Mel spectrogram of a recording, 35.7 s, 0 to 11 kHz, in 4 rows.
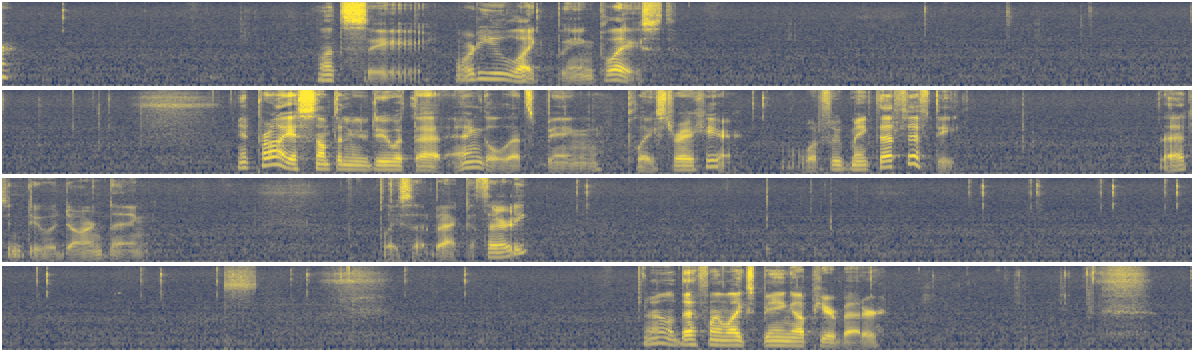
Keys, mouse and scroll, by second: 1.9-3.2 scroll up 5, 3.2-4.0 drag, 5.9-7.0 scroll down 5, 7.0-7.8 middle drag, 7.8-8.2 scroll up 5, 8.2-9.2 middle drag, 9.2-10.9 scroll up 7, 11.9 click, 13.3 scroll up 3, 13.5-14.6 scroll down 9, 14.6-20.7 drag, 22.2 click, 25.2 click, 25.6 click, 26.1 click, 26.6 click, 27.0 click, 27.8 click, 28.4 click, 29.0 click, 29.8-30.3 drag, 32.1-32.9 scroll down 5, 32.9-33.4 middle drag, 33.4-34.4 scroll down 11, 34.4-35.3 scroll up 11, 35.3-35.7 scroll up 1.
